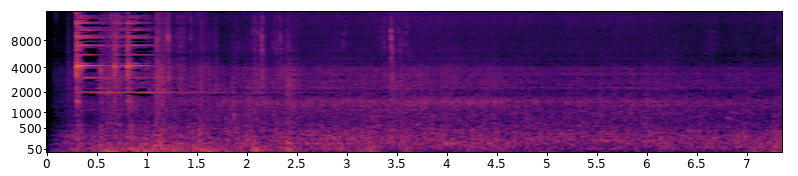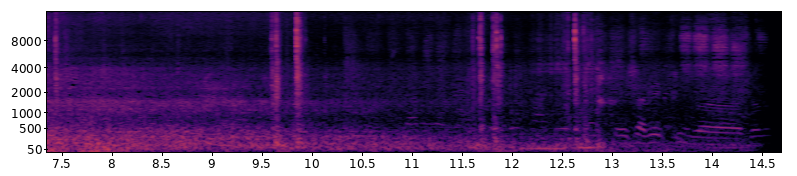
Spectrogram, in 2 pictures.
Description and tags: SF Cable Car (SFMT) Bell rings once, slowly stops. January 2019
SF Cable Car (SFMT) Bell rings once, the car stops slowly.
SFMT, cable-car, San-Francisco, bells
